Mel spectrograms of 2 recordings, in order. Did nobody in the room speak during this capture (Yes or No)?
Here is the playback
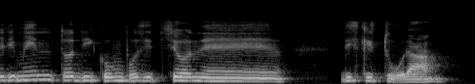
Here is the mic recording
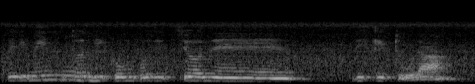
No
